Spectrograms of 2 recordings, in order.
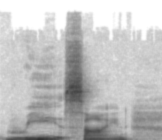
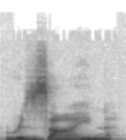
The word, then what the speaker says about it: re-sign: Now, when the stress is placed on the first syllable and I say re-sign, I'm putting my focus on the prefix re, which means again in English.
